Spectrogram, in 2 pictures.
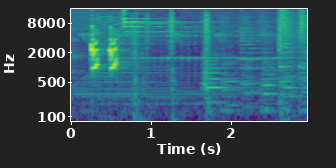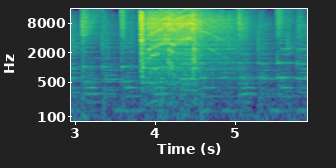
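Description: A car engine cranks and turns over, then settles into a steady idling rumble, preceded by two quick, bright electronic chirps. Nobody speaks.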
